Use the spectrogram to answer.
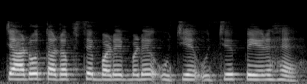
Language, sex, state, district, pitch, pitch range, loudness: Hindi, female, Haryana, Rohtak, 230 Hz, 220-235 Hz, -15 LUFS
